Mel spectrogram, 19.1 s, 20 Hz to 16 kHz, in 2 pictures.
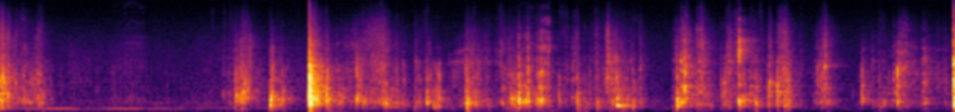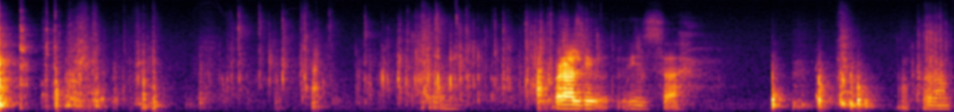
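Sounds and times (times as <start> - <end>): box rustling and crinkling: 0.0 - 0.6, 2.2 - 15.7.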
